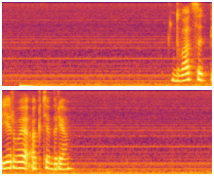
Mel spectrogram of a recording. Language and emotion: Russian, neutral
